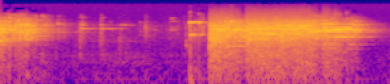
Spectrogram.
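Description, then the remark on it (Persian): Glass dishes shatter as a woman in a wooden wheelchair strikes them with a chain mace (a chain with an engraved handle and a metal ball on the end): a first crash with scattered tinkling shards, then a louder, sustained smash of breaking glass that rings on for over a second. Loud, with no voices. “زن با تعلیمی همه ظرف‌های شیشه‌ای که جلویش قرار دارد را می‌شکند.”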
